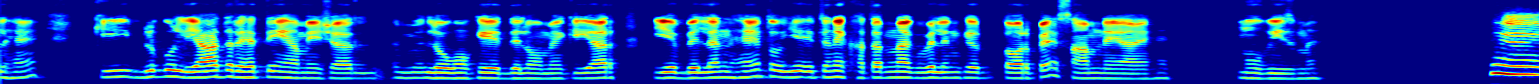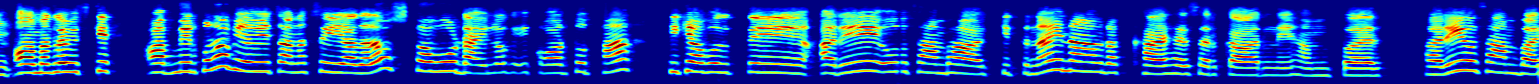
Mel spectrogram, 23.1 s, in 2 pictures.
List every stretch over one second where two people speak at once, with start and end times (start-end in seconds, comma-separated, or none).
none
